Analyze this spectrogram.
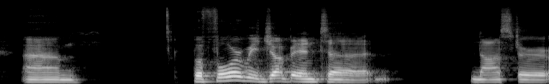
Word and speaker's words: Nostr: Um, before we jump into Noster or however people want to pronounce it. I think it's pronounced Noster.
